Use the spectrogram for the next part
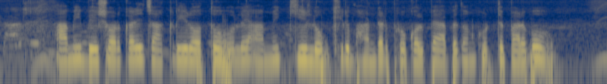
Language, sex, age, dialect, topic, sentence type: Bengali, female, 18-24, Rajbangshi, banking, question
